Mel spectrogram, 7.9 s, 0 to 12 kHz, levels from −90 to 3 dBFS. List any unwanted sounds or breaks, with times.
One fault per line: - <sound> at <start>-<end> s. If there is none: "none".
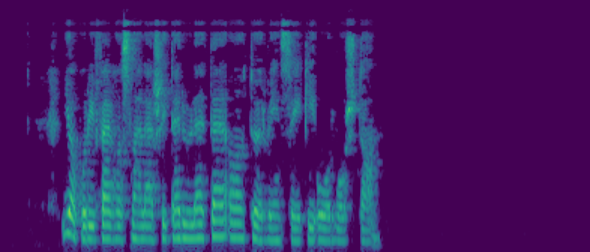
none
